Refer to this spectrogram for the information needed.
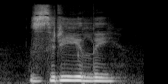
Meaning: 1. ripe 2. mature
- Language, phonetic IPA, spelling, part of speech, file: Ukrainian, [ˈzʲrʲiɫei̯], зрілий, adjective, Uk-зрілий.ogg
